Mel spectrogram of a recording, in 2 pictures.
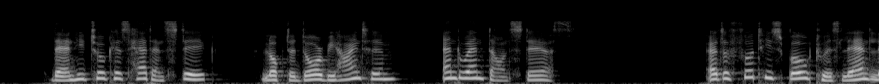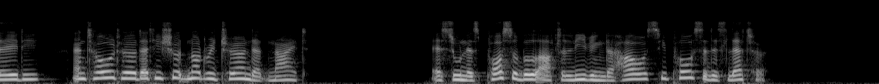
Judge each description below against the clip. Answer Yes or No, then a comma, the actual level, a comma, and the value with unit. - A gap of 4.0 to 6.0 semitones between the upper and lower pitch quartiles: Yes, average, 4.9 semitones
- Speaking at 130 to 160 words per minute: Yes, average, 155 wpm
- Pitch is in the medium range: No, high, 235 Hz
